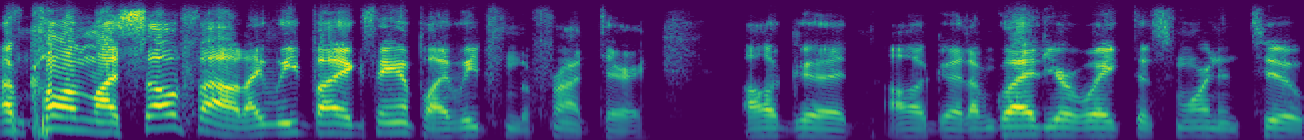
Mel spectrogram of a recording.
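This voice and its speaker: A man's bright, sharp, medium-pitched voice with lively intonation and big swings in loudness at a fairly quick pace, in a dry, close sound with no echo against a quiet background. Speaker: small business banker. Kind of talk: webinar panel introduction. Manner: fast.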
